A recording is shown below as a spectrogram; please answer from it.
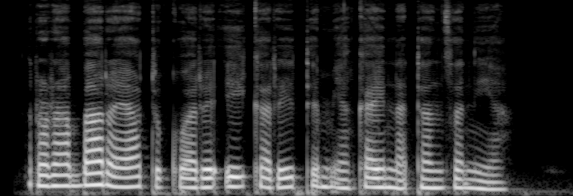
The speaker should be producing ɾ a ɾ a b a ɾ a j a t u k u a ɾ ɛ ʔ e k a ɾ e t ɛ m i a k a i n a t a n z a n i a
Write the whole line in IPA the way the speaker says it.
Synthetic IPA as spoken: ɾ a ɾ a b a ɾ a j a t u k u a ɾ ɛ ʔ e k a ɾ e t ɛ m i a k a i n a t a n z a n i a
